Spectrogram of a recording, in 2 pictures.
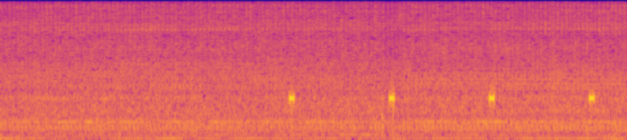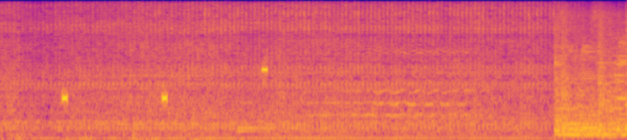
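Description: Film-leader countdown sound effect: a steady film-projector run under six short beeps of one pitch, a second apart, then a single higher beep a second later.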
